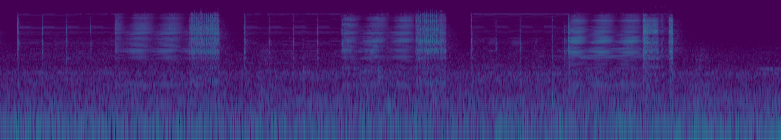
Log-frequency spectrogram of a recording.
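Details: WD hard drive with "No bootable device found": repeating cycle of sharp clicks then high buzzing seek about every three seconds; fix attempts failed.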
